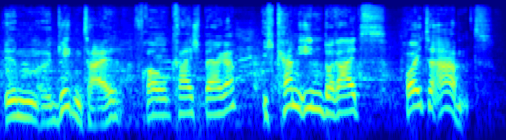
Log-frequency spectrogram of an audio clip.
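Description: A man playing a self-assured party leader in a satirical radio play, speaking with solemn, halting formality. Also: fairly high pitch, noisy background, close to an everyday voice. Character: ponderous, self-assured male party leader and finance minister.

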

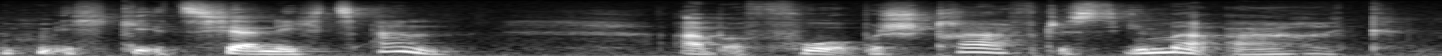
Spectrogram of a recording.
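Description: Husky, gossipy judge's wife. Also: female voice, deep voice, expressive, moderate pace. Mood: chatty, admonishing. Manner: gossipy, self-important, condescending. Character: smug, chatty judge's wife, meddling but uninvolved. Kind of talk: radio play acting.

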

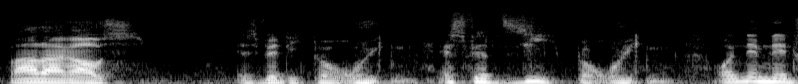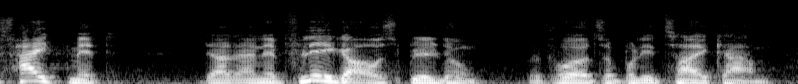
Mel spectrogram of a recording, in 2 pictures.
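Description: Police inspector, radio drama, grumpy, sardonic, bossy, dark husky tone, swooping intonation. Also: male voice, medium pitch, sing-song, normal speed. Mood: resigned, commanding. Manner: brusque, dry, sarcastic. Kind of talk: German radio drama acting.

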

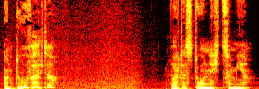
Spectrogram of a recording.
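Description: Forthright young woman, soldier's lover, very husky and breathy, intimate radio play dialogue. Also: on the high side, unhurried, darkish tone. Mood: troubled.

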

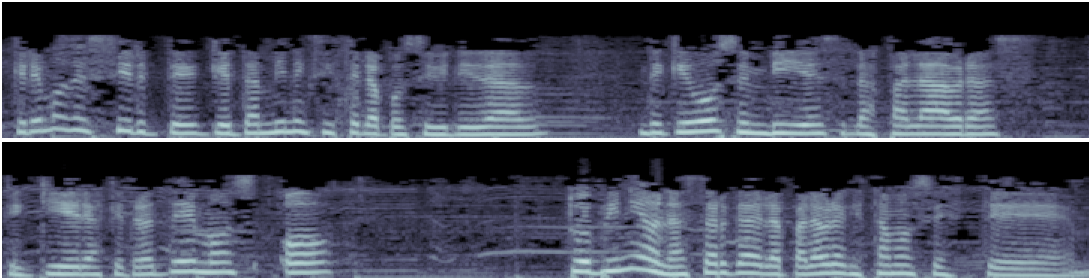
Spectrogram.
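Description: A woman's voice: medium pitch, moderate pace. A woman with an Argentine Rioplatense accent co-hosting a literary radio programme. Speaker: radio co-host. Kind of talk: literary radio talk with poetic narration and read quotes. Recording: dull lo-fi radio recording. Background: background music.

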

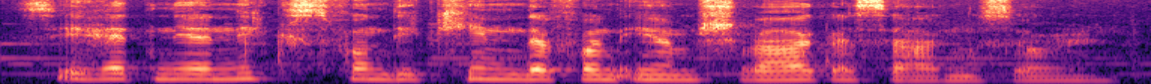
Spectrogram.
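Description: A woman's voice: fairly low pitch, normal speed, a little mellow, soft background music, close to an everyday voice. An actress with a Southern German or Austrian accent playing a weary, stoical war-hardened trader mother in a radio drama, with subdued, plain folk speech. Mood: numb grief. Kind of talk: stage-style radio drama acting.

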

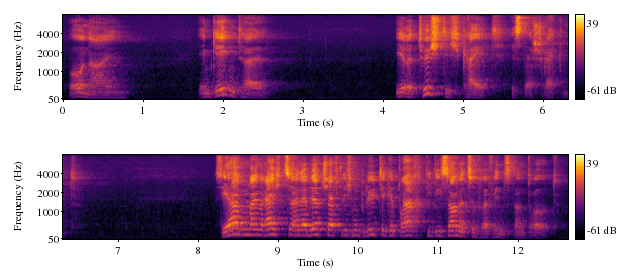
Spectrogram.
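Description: Solemn head of state, radio drama, slow rhetorical delivery, echoey hall, disillusioned, grand. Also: male voice, mid-range voice, very animated, a bit bright. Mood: stern, oratorical. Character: solemn, disillusioned male ruler addressing his ministers. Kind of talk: theatrical radio drama oratory.

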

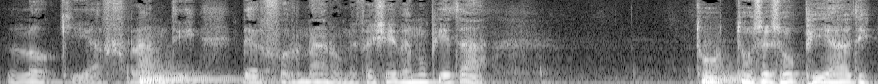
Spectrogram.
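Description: A man with a Roman accent narrating dramatic verse on stage, declamatory, with pauses and drawn-out words. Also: on the high side, vocal fry. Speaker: actor-storyteller in a solo stage show.

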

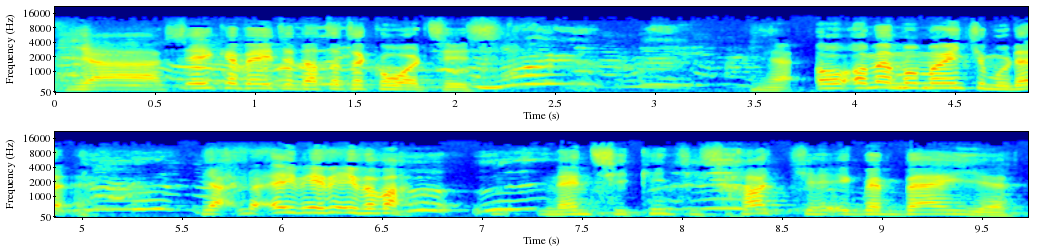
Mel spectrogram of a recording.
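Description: An actor playing a hapless Dutch husband in a radio drama, soothing and evasive, often stammering. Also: male voice, high voice, animated, measured pace, crowd noise. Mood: placating. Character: Freek, hapless placating husband, wheedling and evasive.

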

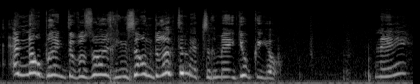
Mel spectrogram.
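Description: An actress playing an anxious, hesitant woman in a radio drama, speaking in a halting, worried way. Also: extremely high pitch, lively intonation, a bit bright, exaggerated voice. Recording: faint noise and hum.

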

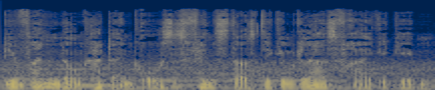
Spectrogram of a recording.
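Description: An actor playing a learned professor who narrates his sea adventure in a radio play, with a gravelly voice. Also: rumbling low, sing-song, normal speed, over music, heavily acted. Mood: measured wonder. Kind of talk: dramatic first-person audio drama narration.

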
